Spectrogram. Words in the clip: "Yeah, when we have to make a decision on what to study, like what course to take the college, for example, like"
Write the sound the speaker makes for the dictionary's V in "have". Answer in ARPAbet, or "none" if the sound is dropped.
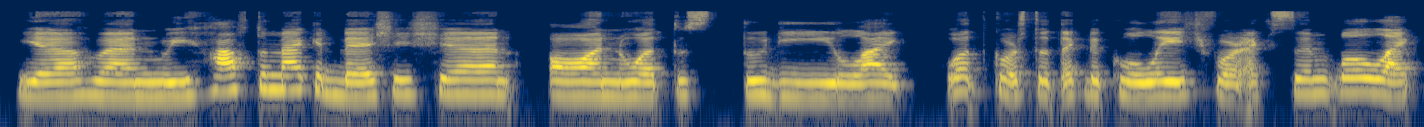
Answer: F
